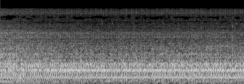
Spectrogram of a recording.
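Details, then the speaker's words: Yamaha 15hp two-stroke outboard with rebuilt power head, after idle mixture and speed tuning: steady, even idle, revs come right back down and sit there with no hunting or stumbling; running healthy, normal idle. "that comes right back down and sits there. So, I'm pretty happy with how this is running at the moment."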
